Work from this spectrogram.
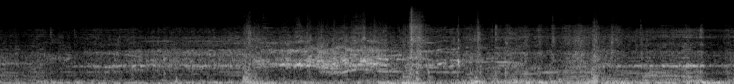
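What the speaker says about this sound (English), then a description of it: "The driver behind the camera comes up very fast and switches lanes, loses control, and spins out, causing the collision with the camera" A car comes up fast, loses control and spins out on the road, tires skidding and squealing loudly for several seconds with sharp impact-like bursts as it crashes.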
